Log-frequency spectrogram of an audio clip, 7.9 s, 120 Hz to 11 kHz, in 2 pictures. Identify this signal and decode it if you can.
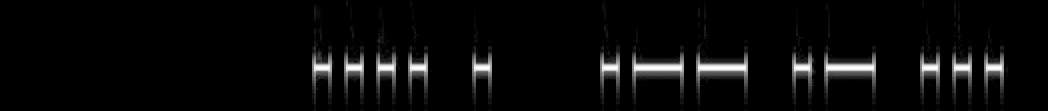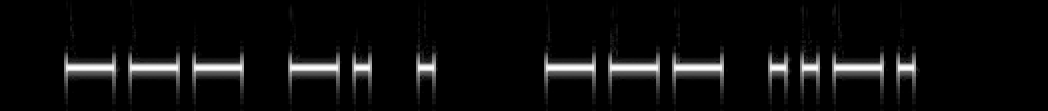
Morse code, heard as a keyed tone, about 21 wpm, 700 Hz. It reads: HE WAS ONE OF
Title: Build A Phrase - 5-Word Phrases - 20wpm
